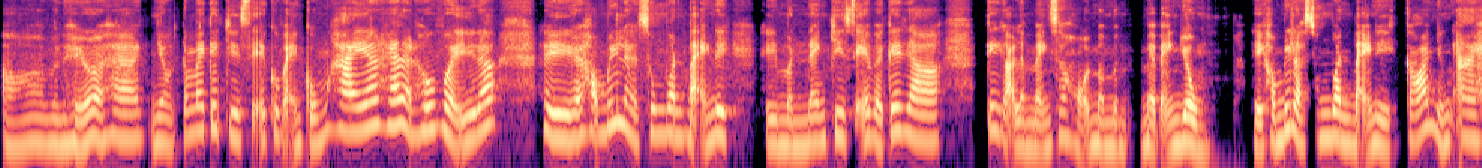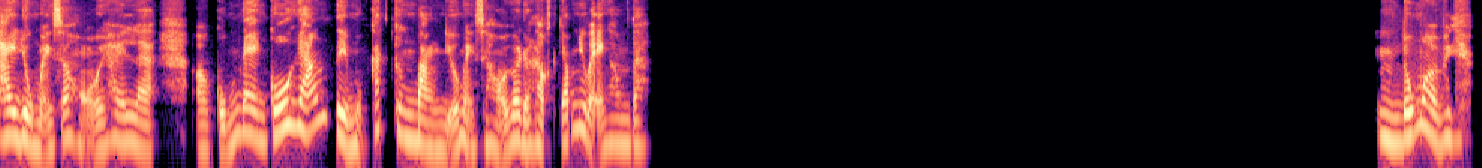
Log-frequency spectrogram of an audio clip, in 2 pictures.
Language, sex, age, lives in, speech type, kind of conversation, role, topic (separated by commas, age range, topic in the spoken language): Vietnamese, female, 25-29, Vietnam, conversation, podcast, host, Bạn cân bằng mạng xã hội và đời sống thực như thế nào?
